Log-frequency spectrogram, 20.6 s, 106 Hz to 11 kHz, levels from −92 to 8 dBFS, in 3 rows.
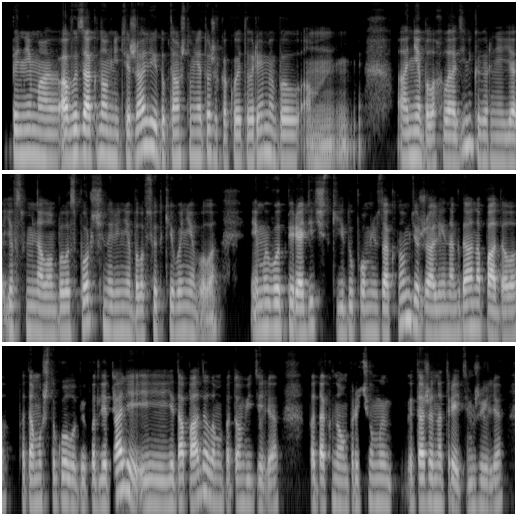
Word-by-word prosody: Понимаю. 160 -2 +1
А 150 - +11
вы 155 +2 +3
за 160 0 +9
окном 155 0 +3
не 145 - -4
держали 170 +8 +3
еду? 175 -6 +1
Потому 150 +1 +1
что 150 0 -8
у 150 - -4
меня 150 - 0
тоже 160 -2 -1
какое-то 140 +1 -1
время 160 +2 0
был, 140 0 +1
эм, 70 0 -7 0.6
а, 145 - 0
не 155 0 +2
было 125 -3 +1
холодильника, 140 +8 0
вернее 135 -1 -5
я, 135 - +4
я 150 - -2
вспоминала: 145 -3 -2
он 130 0 -3
был 140 +1 +2
испорчен 160 +2 -2
или 140 -1 -3
не 140 -1 -4
было, 130 0 -1
всё-таки 145 +2 -6
его 145 0 -2
не 140 -2 -4
было. - - -4 0.4
И - - -3
мы 155 +1 -1
вот 155 0 +2
периодически 150 0 +1
еду, 140 +1 -5
помню, 140 -1 -4
за 135 0 +3
окном 170 +10 -2
держали, 135 -7 +1
иногда 135 +3 +2
она 155 -1 +1
падала, 130 -1 +3 0.2
потому 140 0 -1
что 150 0 -7
голуби 140 -3 -1
подлетали 140 +10 +3
и 135 0 -2
еда 140 +1 +2
падала, 150 +3 +3
мы 140 - -8
потом 140 +1 -3
видели 135 -1 -5 0.4
под - - 0
окном, 135 -2 0
причём 140 +1 -6
мы 140 -3 -4 0.2
этаже 145 +1 +3
на 140 0 -2
3 125 -1 -3
жили, 130 +2 -5
140 Hz, 190 wpm, -23 LUFS, 135-150 Hz, 0.6 s, А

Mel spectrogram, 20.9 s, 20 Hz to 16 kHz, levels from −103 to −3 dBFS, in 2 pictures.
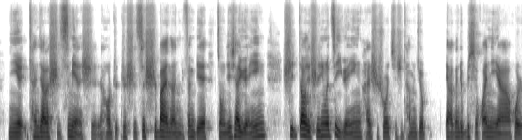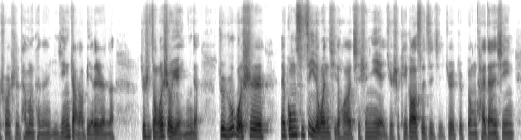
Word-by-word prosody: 你 120 0 -2
也 120 - +2
参 130 -1 -3
加 130 -1 +5
了 125 0 +4
10 115 -3 -6
次 105 +8 -3
面 130 -6 0
试， 105 0 -9
然 110 - -11
后 115 0 -2
这 115 0 -10
这 130 -2 -6
10 120 -1 -8
次 130 +5 -3
失 140 +1 -4
败 135 -2 +6
呢， 115 -1 0
你 115 -2 -6
分 135 +7 -3
别 120 0 +2 0.2
总 120 -2 -2
结 115 - -1
一 - - +1
下 150 +2 +4
原 115 -3 +2
因， 155 +4 0 0.3
是 170 - -3
到 170 +1 +6
底 145 - +5
是 145 +2 -2
因 155 +1 +2
为 155 - +5
自 155 +6 -4
己 155 - 0
原 110 -2 -1
因， 125 +2 -2
还 115 -2 -4
是 120 +2 -9
说 120 +1 -2
其 120 -2 -14
实 110 +1 -12
他 105 +4 -11
们 120 0 -5
就 120 0 -3 0.4
压 120 -2 0
根 130 - -2
就 125 - -1
不 125 +2 -5
喜 125 -3 -5
欢 120 +2 0
你 120 -1 -2
呀， 110 -1 +1
或 115 +1 0
者 110 - +1
说 110 +1 -4
是 110 -1 -11
他 100 +5 -10
们 115 0 -3
可 115 0 -10
能 105 +1 -7
已 105 - -10
经 125 +6 -2
找 105 - +1
到 105 0 -4
别 105 -1 -4
的 110 - +3
人 110 -3 -1
了， - - -8 0.5
就 145 - -2
是 135 -2 -3
总 125 -2 +2
归 145 +3 +8
是 150 - -1
有 - - +7
原 110 -3 +2
因 110 +3 -5
的。 110 - -5 0.4
就 175 - +6
如 170 +3 +5
果 175 - +8
是 150 -2 +3 0.2
那 160 - +4
公 180 +3 +5
司 180 -1 0
自 185 +5 -3
己 160 - +4
的 130 - +6
问 125 +1 +5
题 115 -1 -9
的 - - +1
话， 110 -1 -1
其 105 +2 -9
实 110 +2 -10
你 120 0 -3
也 100 -8 -1
就 110 +4 -10
是 - - -9
可 115 - -10
以 - - -4
告 125 -2 +6
诉 120 -1 -5
自 115 -1 -10
己， 80 -5 -18
就 115 - -8
是 110 - -2
就 105 +3 -10
不 105 +2 -9
用 110 0 -4
太 110 0 -2
担 110 0 0
心， 115 0 -6
120 Hz, 315 characters per minute, -24 LUFS, 110-135 Hz, 0.5 s, 归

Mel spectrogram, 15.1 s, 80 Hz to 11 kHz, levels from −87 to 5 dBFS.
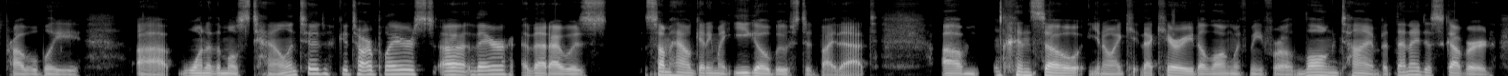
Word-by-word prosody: probably, 90 -3 -3 0.6
uh, - - 0
1 110 0 +1
of 105 - +1
the 110 - 0
most 105 -2 -1
talented 155 - -1
guitar 170 -1 +2
players, 175 +1 0
uh, 150 -1 +5
there, 165 +1 +2
and 105 - -5
that 105 -1 +4
I 95 -1 +5
was 95 -3 -2 0.4
somehow 130 -5 +3
getting 110 0 -1
my 100 - -3
ego 115 -4 +3
boosted 90 0 -4
by - - -3
that. - - -3 0.7
Um, 100 -2 +1 0.4
and 135 -3 +3
so, 110 -4 +5
you 105 - -6
know, 95 -1 -2
I 95 +1 -3 0.2
that - - -1
carried 110 -4 +3
along 95 +2 -1
with 95 -2 -7
me 90 -2 -5
for - - -5
a 80 - 0
long 120 +8 +1
time, 105 -7 -2
but 90 - -7
then 130 +1 0
I 155 - +1
discovered, 100 - -1
110 Hz, 165 wpm, -24 LUFS, 95-135 Hz, 0.7 s, uh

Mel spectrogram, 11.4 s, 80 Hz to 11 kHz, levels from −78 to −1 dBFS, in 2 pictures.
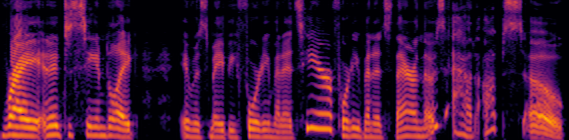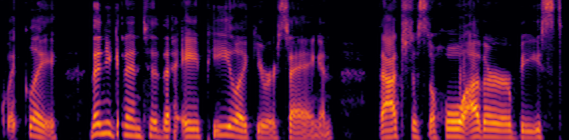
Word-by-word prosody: right, 195 -2 +7
and 200 - 0
it 210 -1 +2
just 205 -3 -1
seemed 195 -2 -2
like 170 -5 +1 0.4
it 180 - -4
was 155 0 -7
maybe 155 -1 -4
40 160 +1 -3
minutes 140 -2 -6
here, 350 -2 +2
40 185 - -4
minutes 155 -3 -6
there, 185 +3 0
and 180 -1 -4
those 415 - -2
add - - -7
up 340 0 -9
so - - 0
quickly, - - -3 0.3
then 230 +2 +4
you 245 - +1
get 205 -2 0
into 180 -1 -3
the 165 - +2 0.3
AP, 200 +4 -2
like 150 -4 +1
you - - -3
were - - -3
saying, 65 +1 -3
and - - -9 0.4
that's 155 +3 +4
just 165 -5 -3
a 140 - 0
whole 175 +3 +5
other 160 -2 +4
beast. 150 +1 -3
170 Hz, 200 wpm, -22 LUFS, 155-195 Hz, 0.4 s, right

